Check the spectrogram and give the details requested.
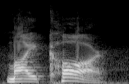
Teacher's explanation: In the words my and car, we are linking the vowel ya to the stop sound or stop consonant ka. So the ka sound in the linked words my car has a lot of puff of air.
